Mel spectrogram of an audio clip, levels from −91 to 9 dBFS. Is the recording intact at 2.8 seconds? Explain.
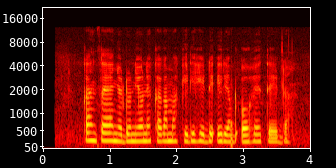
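No. Just after "nĩyonekaga makĩria hĩndĩ irĩa", from 2.80 to 2.83 s, the speech suffers damaged data in a compressed stream. A short stretch of the encoded bytes is corrupt, so the decoder misreads or rejects those frames, loses its place in the stream and hunts for the next valid frame header before resuming. For roughly 30 ms the speech is replaced by a brief chirp, squawk, click or short hole.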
